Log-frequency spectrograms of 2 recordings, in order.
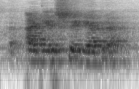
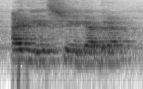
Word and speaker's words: Egészségedre: Egészségedre. Okay, again please. Egészségedre. Okay, the first part, egész. Egész. Egész. Ség. Ség. Edre. Edre. Egészségedre.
